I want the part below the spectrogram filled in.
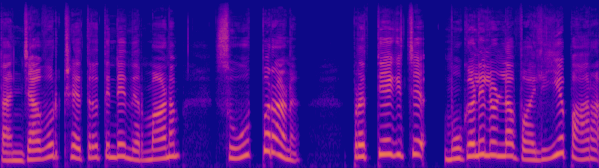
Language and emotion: Malayalam, surprised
